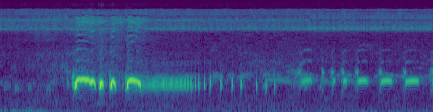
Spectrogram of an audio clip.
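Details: A local zebra dove gives its fast 'ngayer engkel' song, intended to get other birds singing: a brief loud cluster of three or four bubbling coos, then a steady trail of short, softer repeated notes.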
